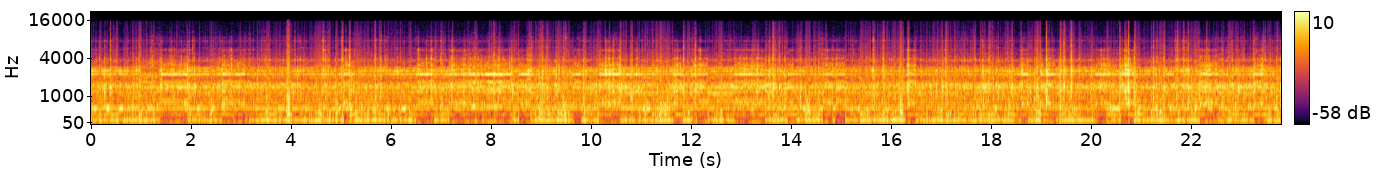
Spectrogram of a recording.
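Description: A harvesting machine drones steadily nearby.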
